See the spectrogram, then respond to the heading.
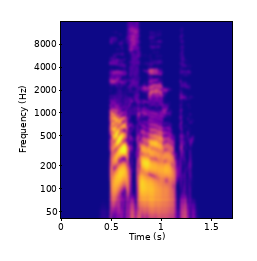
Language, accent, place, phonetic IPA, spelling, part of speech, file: German, Germany, Berlin, [ˈaʊ̯fˌneːmt], aufnehmt, verb, De-aufnehmt.ogg
- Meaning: second-person plural dependent present of aufnehmen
